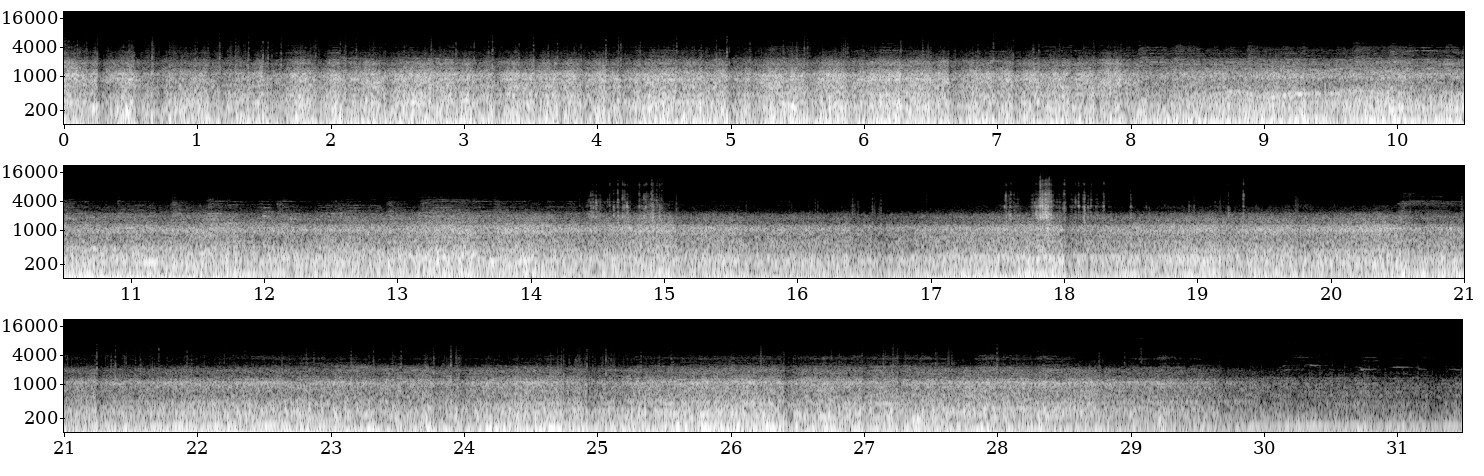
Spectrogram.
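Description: Steady engine and tyre noise of a car travelling at highway speed, with two brief sharp noises about halfway through.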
